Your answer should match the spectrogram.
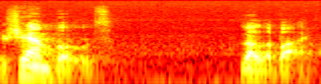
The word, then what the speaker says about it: Jimbo's Lullaby: the work is called jimbo's lullaby or perhaps in the french pronunciation jambo's lullaby debussy marks the score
